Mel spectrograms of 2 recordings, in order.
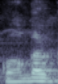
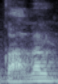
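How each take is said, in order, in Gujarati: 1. પહેલો સ્વર 'o' અવાજમાં બદલાયો છે. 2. પહેલો સ્વર ખુલ્લો 'a' અવાજ છે. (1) "જરા વાંકું બોલીએ એટલે માણસનું ધ્યાન ખેંચાય" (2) "હું કાગળ કહું તો કોણ સાંભળે"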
